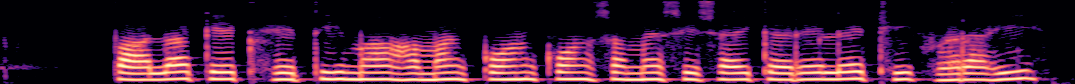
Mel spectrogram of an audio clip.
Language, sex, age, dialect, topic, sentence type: Chhattisgarhi, female, 18-24, Northern/Bhandar, agriculture, question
